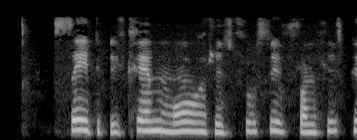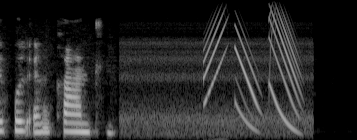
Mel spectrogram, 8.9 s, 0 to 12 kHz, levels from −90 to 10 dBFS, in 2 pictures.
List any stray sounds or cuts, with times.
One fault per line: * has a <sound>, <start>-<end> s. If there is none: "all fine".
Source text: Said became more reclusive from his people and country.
* has a chirp, 7.0-8.3 s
